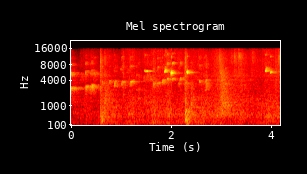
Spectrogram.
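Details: European goldfinches recorded in March 2012 giving scattered high, thin tinkling chirps and short twitters, interrupted by a few soft clicks and rustling sounds.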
